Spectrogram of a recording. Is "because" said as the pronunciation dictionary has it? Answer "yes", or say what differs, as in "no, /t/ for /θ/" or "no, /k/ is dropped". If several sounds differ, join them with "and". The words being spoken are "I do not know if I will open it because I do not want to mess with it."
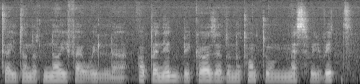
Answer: yes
